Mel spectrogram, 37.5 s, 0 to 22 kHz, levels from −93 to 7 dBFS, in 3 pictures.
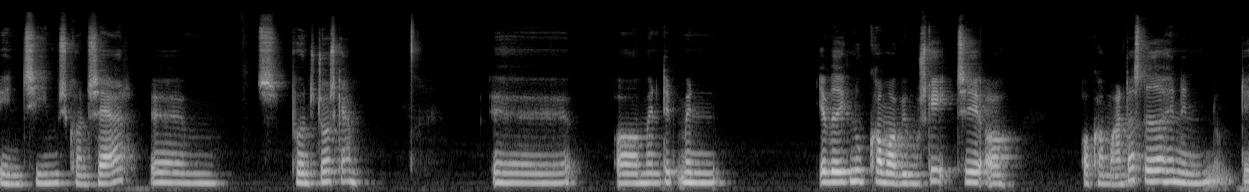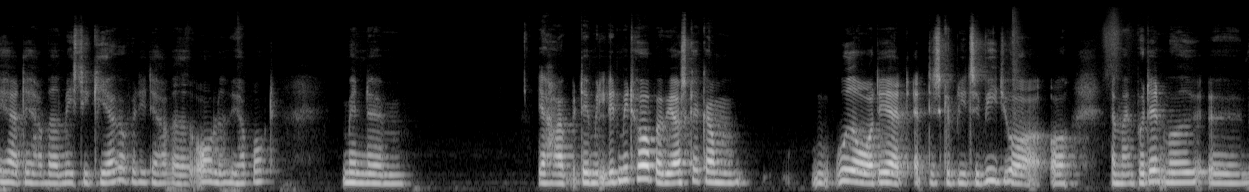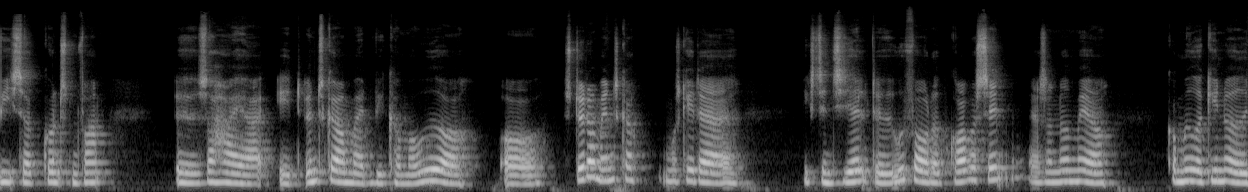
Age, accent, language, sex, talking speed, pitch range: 30-49, native, Danish, female, 175 wpm, 190-215 Hz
